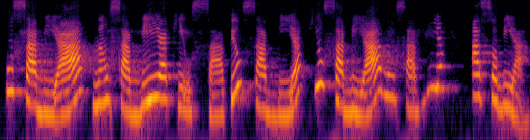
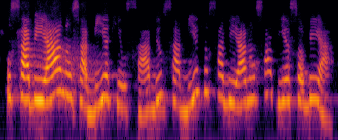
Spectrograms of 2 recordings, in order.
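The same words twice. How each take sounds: First: The sentence is spoken at a slow pace. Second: The sentence is spoken at a fast pace. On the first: "eu vou ler devagar" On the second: "Vamos tentar falar aí mais rápido"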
